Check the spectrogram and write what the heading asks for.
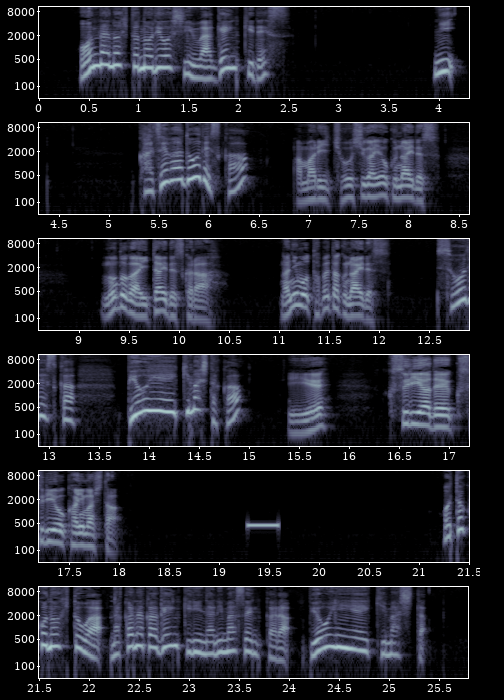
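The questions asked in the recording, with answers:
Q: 男の人はなかなか元気になりませんから病院へ行きました。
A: いいえ、正しくない(病院へ行かずに、薬屋で薬を買った)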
